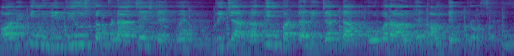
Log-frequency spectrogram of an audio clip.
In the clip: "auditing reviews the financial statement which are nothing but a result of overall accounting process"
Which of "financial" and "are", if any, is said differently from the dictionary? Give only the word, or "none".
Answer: financial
